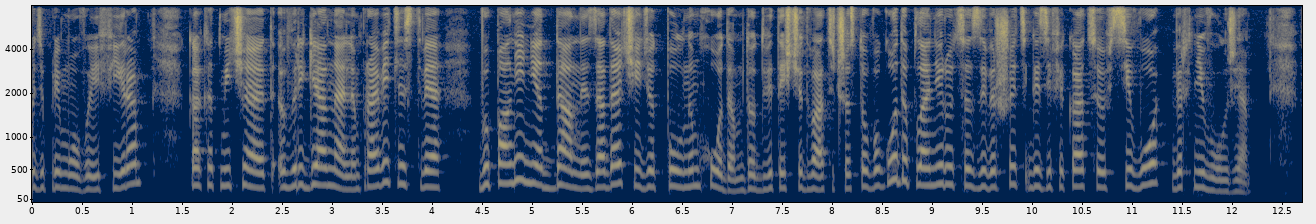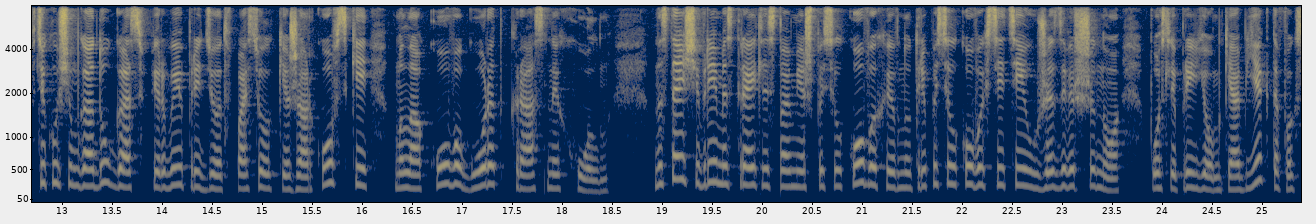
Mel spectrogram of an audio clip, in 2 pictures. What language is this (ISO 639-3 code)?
rus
